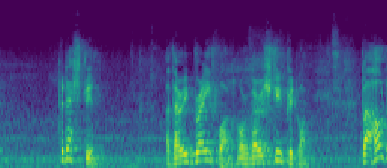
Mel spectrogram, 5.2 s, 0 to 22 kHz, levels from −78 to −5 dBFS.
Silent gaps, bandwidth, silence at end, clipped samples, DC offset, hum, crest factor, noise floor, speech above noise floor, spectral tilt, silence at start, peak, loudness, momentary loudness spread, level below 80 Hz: none; 11 kHz; 0 s; under 0.1%; under 0.1%; none; 20 dB; -37 dBFS; 20 dB; -6 dB/octave; 0 s; 0 dBFS; -18 LUFS; 22 LU; -40 dBFS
